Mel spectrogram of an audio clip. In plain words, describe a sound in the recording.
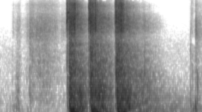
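Gunshots fire in quick bursts and echo away.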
